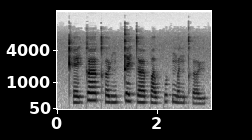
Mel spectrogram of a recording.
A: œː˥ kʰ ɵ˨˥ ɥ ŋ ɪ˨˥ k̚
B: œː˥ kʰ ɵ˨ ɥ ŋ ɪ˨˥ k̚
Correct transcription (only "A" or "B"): B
